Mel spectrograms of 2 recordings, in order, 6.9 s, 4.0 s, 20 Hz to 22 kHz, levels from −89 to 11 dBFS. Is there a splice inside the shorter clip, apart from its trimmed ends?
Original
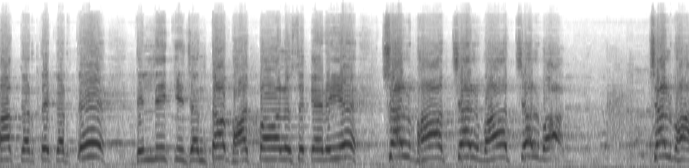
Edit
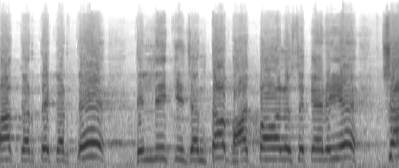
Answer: no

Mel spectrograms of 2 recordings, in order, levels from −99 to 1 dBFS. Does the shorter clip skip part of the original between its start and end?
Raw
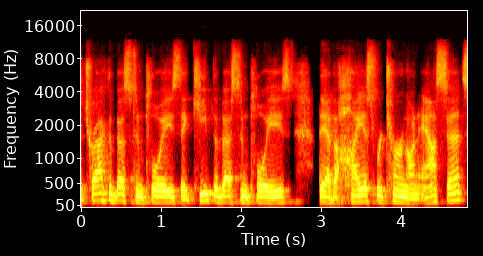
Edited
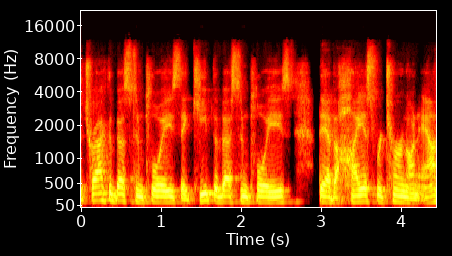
no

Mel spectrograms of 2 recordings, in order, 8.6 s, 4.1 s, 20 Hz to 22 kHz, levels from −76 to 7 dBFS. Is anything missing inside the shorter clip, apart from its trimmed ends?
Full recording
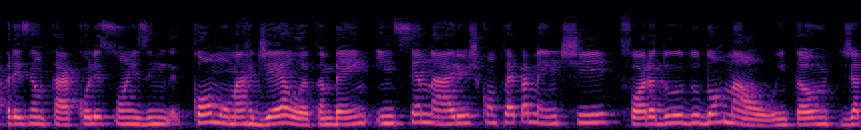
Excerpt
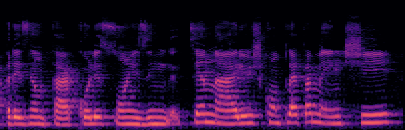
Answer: yes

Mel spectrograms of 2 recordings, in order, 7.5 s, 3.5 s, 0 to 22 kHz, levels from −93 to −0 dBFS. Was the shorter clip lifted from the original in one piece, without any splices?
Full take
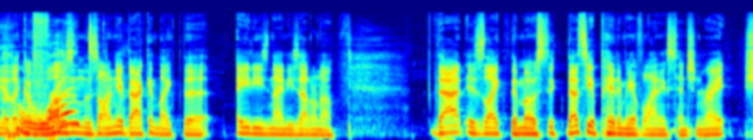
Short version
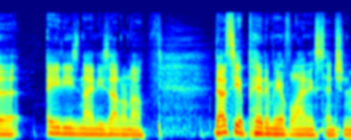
no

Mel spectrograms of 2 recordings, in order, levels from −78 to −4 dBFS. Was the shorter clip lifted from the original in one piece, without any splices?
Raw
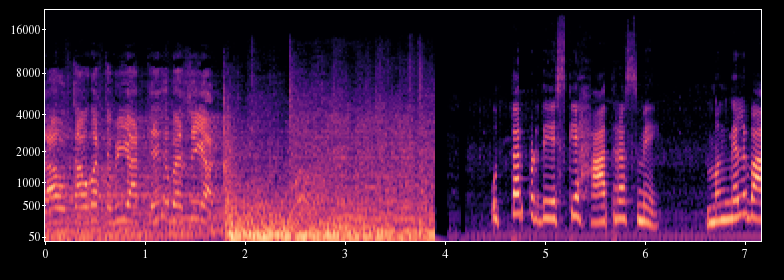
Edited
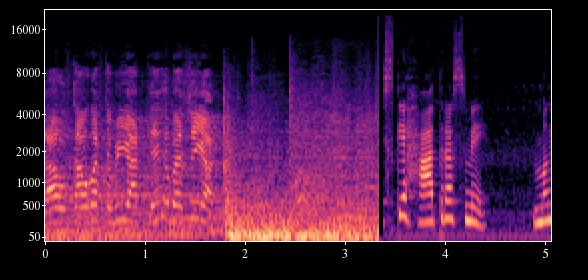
no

